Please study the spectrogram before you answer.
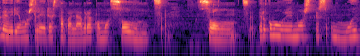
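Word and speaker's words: солнце: esa complejidad de pronunciación, lo que hacemos los rusos es eliminar la letra L o la letra más compleja que no pegue mucho en la pronunciación. Así que en este caso es la L.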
